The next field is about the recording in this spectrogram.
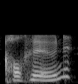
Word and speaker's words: Colquhoun: That's how it's not spelled like that. It's like with a Q and all. It's Colquhoun, who was a guide, theoretically.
